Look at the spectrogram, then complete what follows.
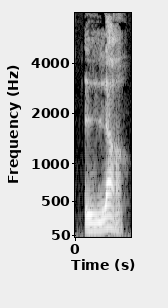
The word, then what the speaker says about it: là: Okay, then là. So remember, you've got this accent, but well, you don't pronounce it.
